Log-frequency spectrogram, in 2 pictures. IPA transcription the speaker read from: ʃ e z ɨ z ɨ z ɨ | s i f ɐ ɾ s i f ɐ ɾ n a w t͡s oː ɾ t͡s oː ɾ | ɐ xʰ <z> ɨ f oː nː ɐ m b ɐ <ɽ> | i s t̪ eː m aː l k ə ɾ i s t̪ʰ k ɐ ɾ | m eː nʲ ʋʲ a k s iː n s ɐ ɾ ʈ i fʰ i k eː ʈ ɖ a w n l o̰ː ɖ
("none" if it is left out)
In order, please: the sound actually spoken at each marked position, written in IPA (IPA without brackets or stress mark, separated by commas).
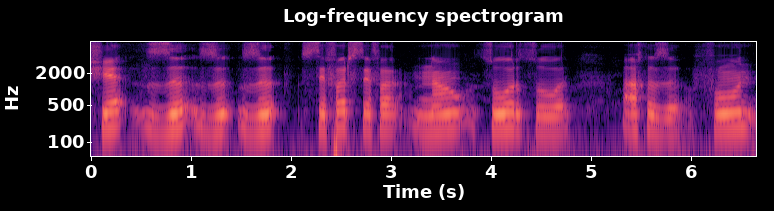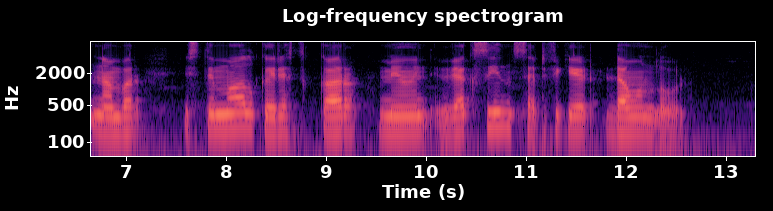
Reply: z, ɾ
